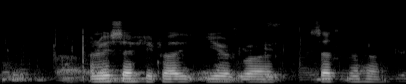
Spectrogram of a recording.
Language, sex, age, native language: Icelandic, male, 13, Icelandic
